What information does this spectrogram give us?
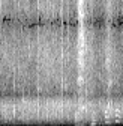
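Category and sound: crowd, audience round of applause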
